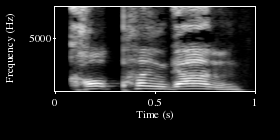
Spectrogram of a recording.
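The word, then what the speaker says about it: Ko Phangan: Und ähm, ja, jetzt haben sie einen Papa, der auf Kopangan, nee, wie spricht man das aus, richtig? Ja, Kopangan. Kopangan äh, lebt.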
